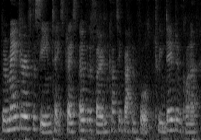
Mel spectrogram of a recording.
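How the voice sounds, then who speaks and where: A young adult woman reads screenplay stage directions aloud as scripted narration during a group read-through in an indoor room. Her mid-range voice is fast, gravelly, and warm, picked up by a distant mic in an echoey space with faint noise.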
